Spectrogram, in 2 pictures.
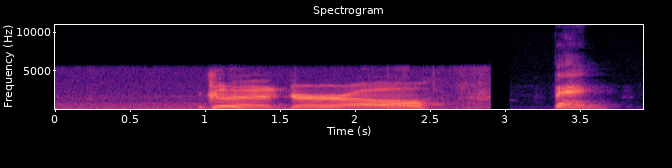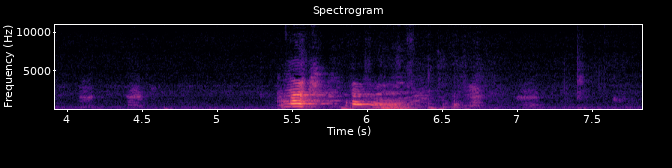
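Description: A dog whines and howls close by.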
